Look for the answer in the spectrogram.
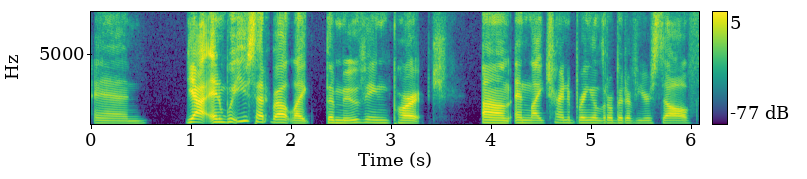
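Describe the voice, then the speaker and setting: Woman, podcast host, lowish smooth voice, reflective casual talk. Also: fairly even intonation, normal speed, no room sound, clean studio sound. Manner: filler-heavy, reflective. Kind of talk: casual interview chat.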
